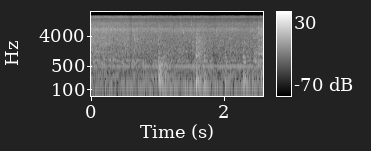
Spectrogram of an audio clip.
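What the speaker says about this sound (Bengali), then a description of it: "পেঁয়াজ কটা দিয়ে দেবো, যেটা হয়ে গেছে পেঁয়াজ দিয়ে দিচ্ছি" Chopped onions fry with whole cumin in hot oil and are stirred, a loud, dense, close sizzle with a few scraping strokes of the spatula.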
